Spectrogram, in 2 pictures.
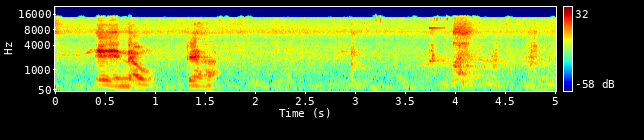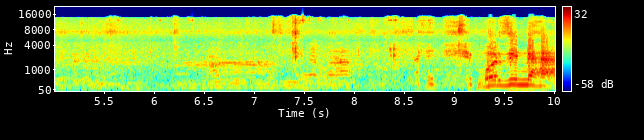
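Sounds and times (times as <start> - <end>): cow mooing: 1.9 - 8.0.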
